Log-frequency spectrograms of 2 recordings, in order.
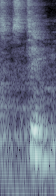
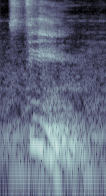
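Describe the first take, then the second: First: The vowel is short. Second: The vowel is long. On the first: The speaker calls it wrong. "no, not steam" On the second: The speaker calls it right. "but steam. So this is why we're going to uh, transcribe it with a long e sound"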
